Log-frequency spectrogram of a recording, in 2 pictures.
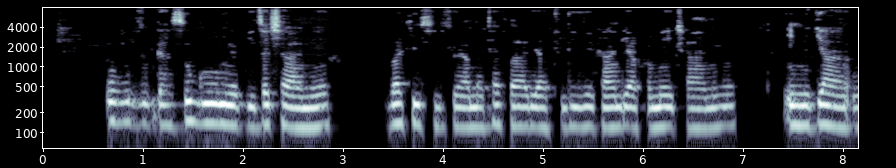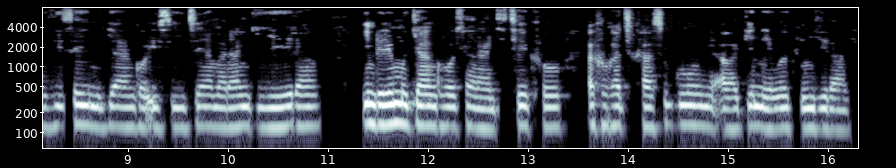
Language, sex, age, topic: Rundi, male, 18-24, education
